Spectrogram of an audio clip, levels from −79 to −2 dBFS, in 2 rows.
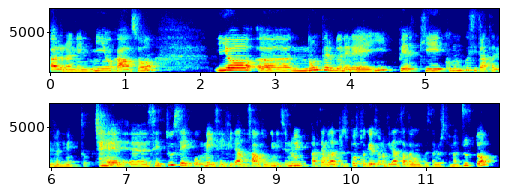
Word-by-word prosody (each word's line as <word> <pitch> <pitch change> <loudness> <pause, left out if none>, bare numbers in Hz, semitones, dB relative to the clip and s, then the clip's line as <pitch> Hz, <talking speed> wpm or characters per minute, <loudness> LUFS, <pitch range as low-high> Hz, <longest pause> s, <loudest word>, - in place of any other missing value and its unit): Allora, 200 -1 +4
nel 190 0 -4
mio 230 +2 -2
caso 215 0 +2 0.8
io, 295 +2 +8
ehm, 210 0 +2
non 295 +9 +4
perdonerei 230 - 0
perché 225 -2 -1
comunque 240 +5 -5
si 275 - -7
tratta 205 -2 -4
di 200 -2 -6
tradimento, 175 0 -8
cioè, 200 -4 +1
ehm, 190 -1 -3
se 215 +4 -5
tu 315 - +2
sei 265 -6 0
con 210 -3 -6
me, 205 -2 -3
sei 190 0 -8
fidanzato, 195 -2 -1
quindi 205 +1 -6
se 200 +2 -10
noi 245 +2 -1
partiamo 205 0 -4
dal 195 0 +3
presupposto 220 +5 -7
che 210 - -3
io 210 - +2
sono 205 -2 -5
fidanzata 195 -1 -1
con 180 0 -3
questa 180 +1 -11
persona, 180 -1 -8
giusto? 255 +3 -1
210 Hz, 185 wpm, -20 LUFS, 195-230 Hz, 0.8 s, io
